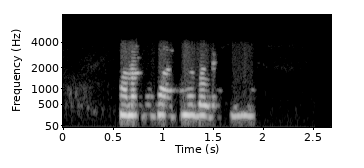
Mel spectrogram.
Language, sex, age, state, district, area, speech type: Hindi, female, 18-30, Madhya Pradesh, Ujjain, urban, conversation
